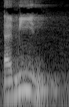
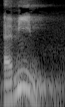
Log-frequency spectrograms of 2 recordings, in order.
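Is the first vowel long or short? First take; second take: short; short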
